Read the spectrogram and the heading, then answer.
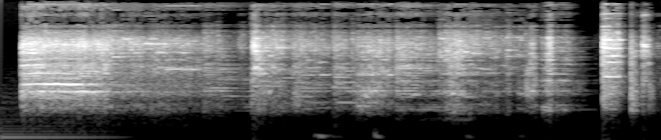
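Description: Glass shatters with a sharp crash, followed by several seconds of tinkling shards scattering and settling, with a final small burst of falling pieces near the end. No voices.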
